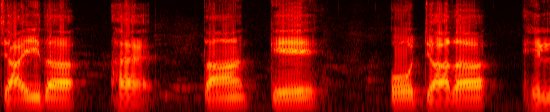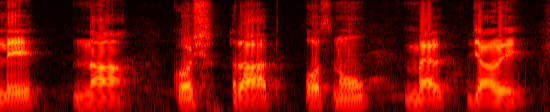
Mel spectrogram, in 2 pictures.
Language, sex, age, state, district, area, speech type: Punjabi, male, 45-60, Punjab, Moga, rural, spontaneous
